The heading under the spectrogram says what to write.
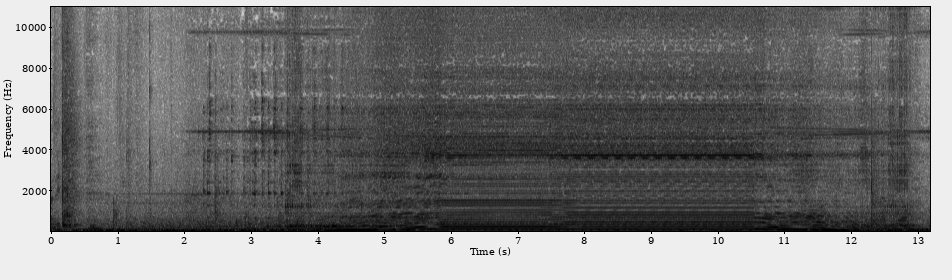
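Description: A lab shaker machine spins up with a rising whine, holds a loud steady motor hum for several seconds while rattling a lidded sample tube to break it up and release DNA, then winds back down.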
